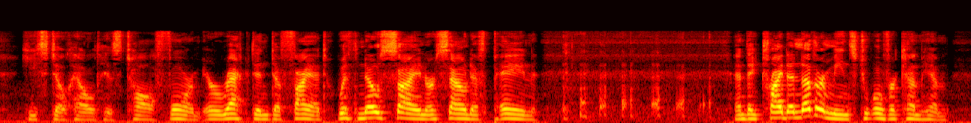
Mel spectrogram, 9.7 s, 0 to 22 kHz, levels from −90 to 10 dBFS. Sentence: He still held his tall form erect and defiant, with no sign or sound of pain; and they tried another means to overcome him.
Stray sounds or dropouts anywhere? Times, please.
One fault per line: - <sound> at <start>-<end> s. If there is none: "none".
- laugh at 5.6-7.2 s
